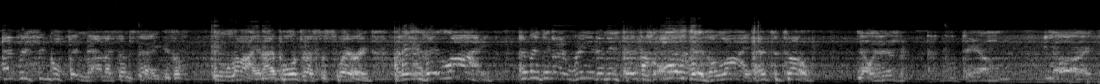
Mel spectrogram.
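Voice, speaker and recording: A man's voice: sits high, animated, fairly quick, over a noisy crowd. A man talking politics as a guest on a talk show, in an emphatic, ranting manner, heard over shortwave radio. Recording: noisy shortwave radio broadcast, distant.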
